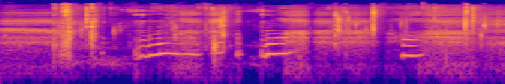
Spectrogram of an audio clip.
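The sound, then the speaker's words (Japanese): Wet squelching and squishing sounds repeat irregularly, mixed with short squeaky, slippery tones, fairly quiet and with no talking. “ぐちゃぐちゃぐちゅぐちゅって、なんだかめっちゃい水の音が聞こえちゃいますよね。”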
